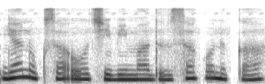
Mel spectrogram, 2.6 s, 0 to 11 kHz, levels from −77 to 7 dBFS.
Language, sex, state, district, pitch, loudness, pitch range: Garo, female, Meghalaya, South Garo Hills, 205 Hz, -13 LUFS, 190-235 Hz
